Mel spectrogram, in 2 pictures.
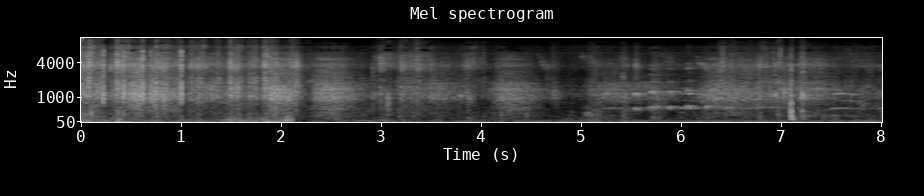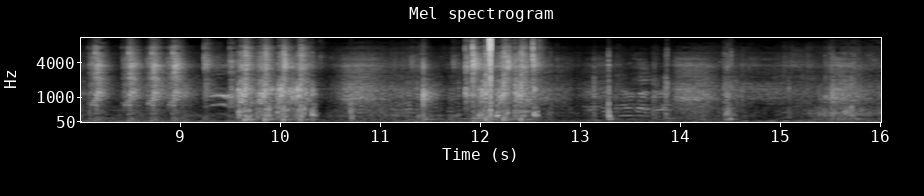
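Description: Airsoft game sounds: players' voices, none clear enough to make out, with clusters of sharp clicks from airsoft gun shots and BB hits between about eight and thirteen seconds in.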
